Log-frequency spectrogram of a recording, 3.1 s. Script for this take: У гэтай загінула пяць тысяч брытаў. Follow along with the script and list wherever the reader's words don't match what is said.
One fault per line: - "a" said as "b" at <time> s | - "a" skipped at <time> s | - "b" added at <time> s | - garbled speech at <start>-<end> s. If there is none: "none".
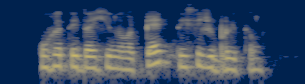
none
